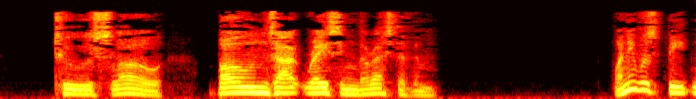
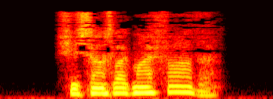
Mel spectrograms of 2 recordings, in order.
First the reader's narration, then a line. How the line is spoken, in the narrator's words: Mustang says softly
